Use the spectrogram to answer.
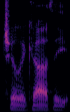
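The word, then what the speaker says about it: Chillicothe: the Chilikathy Baking Company of Chilikathy Missouri as they pronounce it down there who sold their first slices.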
